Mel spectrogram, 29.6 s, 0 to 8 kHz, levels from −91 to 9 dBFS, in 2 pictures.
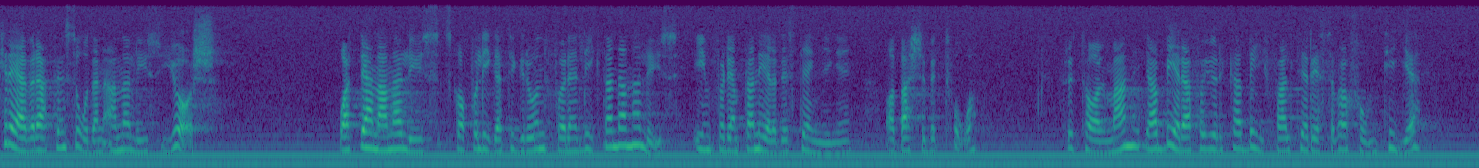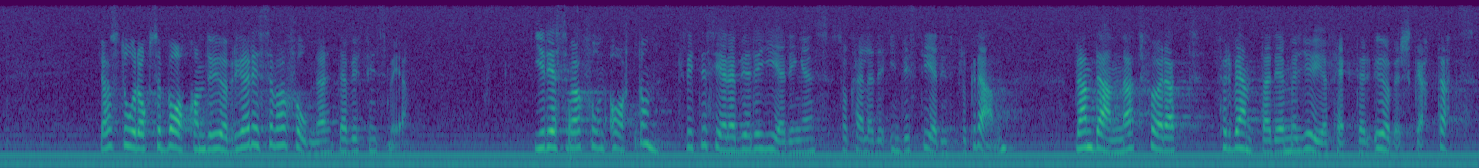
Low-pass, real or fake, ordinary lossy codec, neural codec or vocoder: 7.2 kHz; real; none; none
